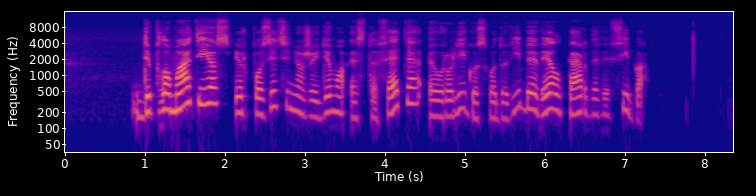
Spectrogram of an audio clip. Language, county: Lithuanian, Vilnius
